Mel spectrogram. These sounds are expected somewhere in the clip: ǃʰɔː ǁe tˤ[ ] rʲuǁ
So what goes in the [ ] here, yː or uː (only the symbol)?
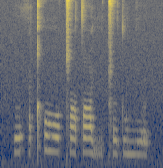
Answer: uː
